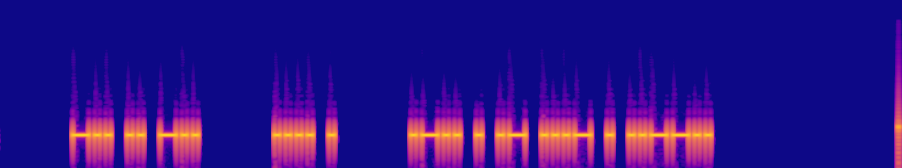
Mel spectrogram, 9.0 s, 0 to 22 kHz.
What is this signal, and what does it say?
Morse code, heard as a keyed tone, about 22 wpm, 700 Hz. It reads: DID HE LEAVE?
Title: 2x Word-Spacing - Sentences from Top 400 Words - 22wpm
